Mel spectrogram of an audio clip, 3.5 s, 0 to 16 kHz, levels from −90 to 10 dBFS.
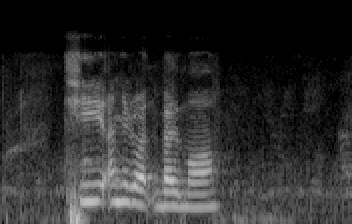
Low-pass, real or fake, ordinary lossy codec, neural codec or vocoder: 7.2 kHz; real; Opus, 16 kbps; none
